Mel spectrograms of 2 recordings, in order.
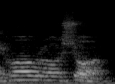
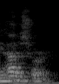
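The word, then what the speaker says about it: хорошо: So just like you guys don't say ho-ro-sho every time, you say ha-ro-sho.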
